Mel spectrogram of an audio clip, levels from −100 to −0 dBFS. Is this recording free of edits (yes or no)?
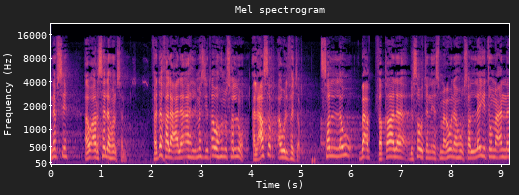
no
